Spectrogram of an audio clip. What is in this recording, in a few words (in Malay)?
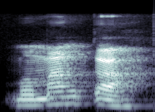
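"memangkah", Malay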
